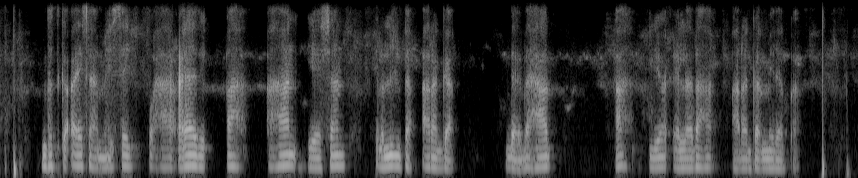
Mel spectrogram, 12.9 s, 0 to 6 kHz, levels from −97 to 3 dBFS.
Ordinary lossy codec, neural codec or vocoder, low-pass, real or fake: Opus, 32 kbps; codec, 24 kHz, 0.9 kbps, WavTokenizer, medium speech release version 1; 5.4 kHz; fake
